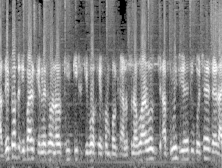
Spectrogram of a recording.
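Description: Speech only: a man talking continuously over a telephone line, his voice thin and narrow.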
